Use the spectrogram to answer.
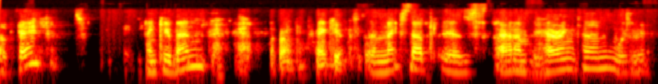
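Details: Adult man speaking; Normal voice.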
